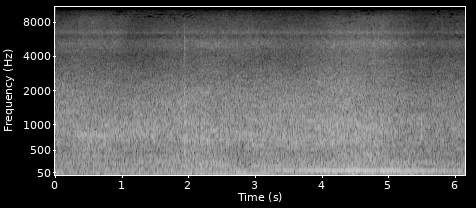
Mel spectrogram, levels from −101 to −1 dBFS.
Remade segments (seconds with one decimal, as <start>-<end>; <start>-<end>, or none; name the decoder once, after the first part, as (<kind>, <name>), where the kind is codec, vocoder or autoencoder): 0.0-0.8 (codec, SNAC); 2.1-4.1; 4.8-5.6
